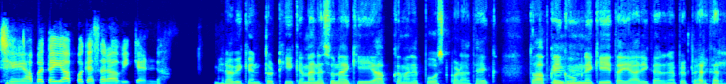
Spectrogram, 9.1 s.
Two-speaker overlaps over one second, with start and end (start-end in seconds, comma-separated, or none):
none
